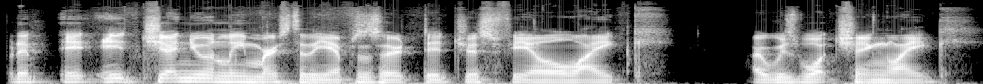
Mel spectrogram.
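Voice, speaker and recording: A man's voice: mid-range voice, little pitch movement, moderate pace, pushed and bright, clean tone. A man co-hosting a podcast, chatting casually about sci-fi in a jokey, rambling, sweary way. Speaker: podcast co-host. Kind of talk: casual comic banter about a sci-fi show.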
